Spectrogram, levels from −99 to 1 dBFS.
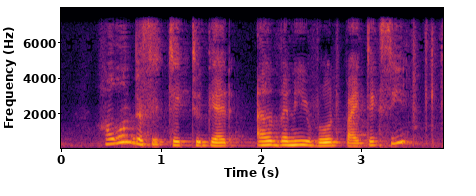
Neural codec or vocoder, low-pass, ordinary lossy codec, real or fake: codec, 16 kHz, 1.1 kbps, Voila-Tokenizer; 7.2 kHz; none; fake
